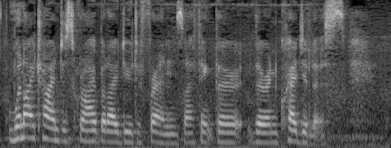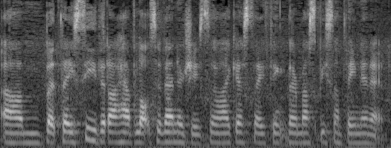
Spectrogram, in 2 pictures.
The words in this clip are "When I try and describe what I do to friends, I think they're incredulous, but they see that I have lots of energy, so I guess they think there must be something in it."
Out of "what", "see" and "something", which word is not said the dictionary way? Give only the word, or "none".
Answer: none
